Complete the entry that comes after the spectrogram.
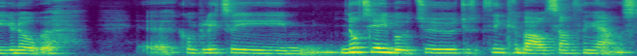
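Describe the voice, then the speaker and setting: Audible room echo surrounds a woman with an Italian accent speaking at a fairly slow pace in a medium pitch. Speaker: spiritual vlogger. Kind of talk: personal testimony. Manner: halting.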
